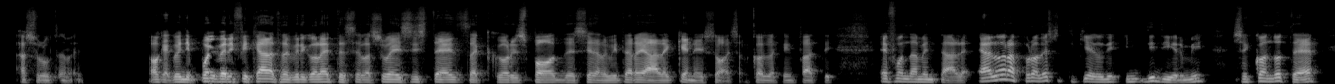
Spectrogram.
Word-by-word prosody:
Assolutamente. - - -8 0.7
Okay, - - +2
quindi 115 -1 +3
puoi 145 -1 +5
"verificare", 125 +1 +6
tra 120 0 0
virgolette, 115 +1 +2
se 115 +2 -7
la 105 - -2
sua 115 +1 +1
esistenza 110 -1 0
corrisponde 105 -1 -1
sia 105 +2 -3
nella 95 -1 -2
vita 100 +2 -2
reale, 95 -4 +4
che - - +2
ne 90 -2 -5
so, - - -5
e - - -9
so - - -16
cosa 95 -3 -5
che 95 - -12
infatti 90 0 -6 0.4
è 135 - -1
fondamentale. 120 -9 -3
E - - 0
allora 210 +4 +4
però 155 +1 -2
adesso 170 +2 -4
ti 120 - -21
chiedo 120 -1 -3
di, 120 0 -4
ehm 125 +1 -7
di 155 +6 -1
dirmi 120 +2 -3 0.2
secondo 145 +6 -1
te 105 - +1
115 Hz, 170 wpm, -27 LUFS, 105-130 Hz, 0.7 s, verificare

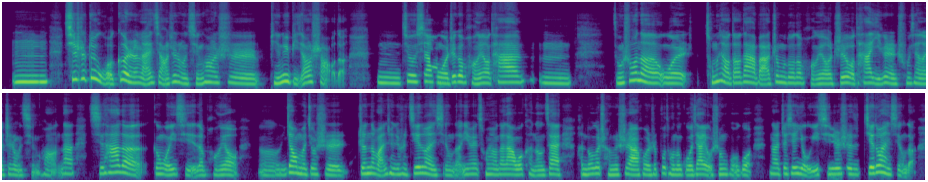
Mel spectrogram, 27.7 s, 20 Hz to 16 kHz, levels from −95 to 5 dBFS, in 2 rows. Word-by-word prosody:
嗯， 240 0 +5 0.2
其 325 +1 +3
实 360 +2 +3
对 370 +2 +4
我 195 - +1
个 305 - +5
人 215 -4 +4
来 185 +1 +2
讲， 215 -3 -2
这 245 +7 -1
种 195 -6 -2
情 180 0 -5
况 230 0 0
是 195 -6 -2
频 200 +1 0
率 260 +1 +7
比 185 -6 -6
较 220 +6 0
少 230 -1 -4
的。 - - -7 0.4
嗯， 205 -3 -2
就 250 +5 +1
像 245 +1 +2
我 195 -1 +3
这 230 +4 +2
个 240 0 +5
朋 200 -5 -3
友， 205 +1 +1
她， 230 +2 +2 0.3
嗯， 195 -4 -4 0.6
怎 195 - -6
么 200 - +2
说 285 +7 +2
呢？ 225 -8 +5
我 200 0 +1 0.5
从 235 +2 0
小 230 -6 +2
到 210 +1 0
大 230 -1 +3
吧， 180 - +2
这 235 - -5
么 220 -2 -2
多 205 -1 -1
的 200 0 -1
朋 175 -3 -8
友， 185 0 0
只 185 +3 -3
有 210 -3 +3
她 205 +3 +1
一 180 -3 -2
个 215 - 0
人 185 -2 0
出 200 - -9
现 195 -1 -4
了 180 0 -1
这 185 +2 -7
种 175 -2 -4
情 170 0 -9
况， 190 -1 -7
那 210 -1 -2 0.2
其 220 - -4
他 255 +3 +5
的 250 -4 +3
跟 210 0 -3
我 180 -2 0
一 190 - -1
起 190 -3 -5
的 170 0 -3
朋 175 +1 -8
友， 180 -2 -1 0.3
嗯， 170 +2 -8
要 250 -1 +6
么 210 -3 +1
就 200 +1 -3
是 175 -2 -2 0.2
真 215 +1 +1
的 220 - 0
完 165 -1 +1
全 220 -1 -2
就 195 - -3
是 200 -1 -4
阶 225 +6 +3
段 205 -6 +1
性 175 -1 -6
的， - - -7
因 195 - -4
为 205 0 -4
从 200 +1 -6
小 190 -1 -3
到 195 0 -2
大， 190 -1 +4
我 185 +1 +2
可 195 0 -9
能 170 +1 -3
在 190 +1 +2 0.2
很 190 - -4
多 200 +2 -1
个 220 - +2
城 180 -3 -3
市 205 +3 -5
啊， 180 -2 +7
或 185 +1 -4
者 - - 0
是 190 - -5
不 225 - -3
同 200 -4 -3
的 180 0 -1
国 175 -1 -1
家 195 +1 +3
有 175 - +1
生 195 0 -4
活 180 - -6
过， 180 +1 -2 0.2
那 210 -2 -2
这 210 +1 -3
些 220 +1 +1
友 200 -5 0
谊 160 - 0
其 200 +2 -2
实 205 0 +3
是 200 -2 -2
阶 225 +2 +5
段 260 -4 +5
性 185 -2 -6
的。 - - -6
200 Hz, 270 characters per minute, -22 LUFS, 185-225 Hz, 0.6 s, 率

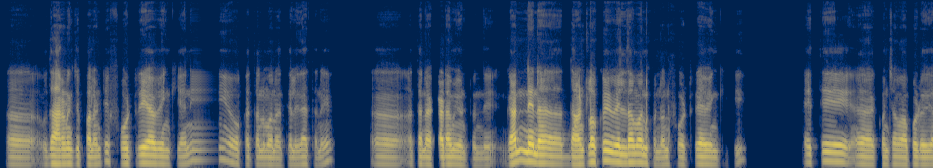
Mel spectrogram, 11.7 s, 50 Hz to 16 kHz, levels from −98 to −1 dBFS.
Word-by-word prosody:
ఆహ్, 110 -1 -6 0.2
ఉదాహరణకు 125 0 +2
చెప్పాలంటే 120 +5 -4
ఫోర్ట్రియా 130 +1 +2
వెంకీ 120 0 -5
అని 170 +6 -9 0.5
ఒకతను 115 -1 -9
మన 110 -1 -4
తెలుగతనే 115 +1 -8 0.6
ఆహ్, 115 -2 -7
అతనకాడమీ 120 0 -1
ఉంటుంది. 105 +1 -12 0.2
కానీ 170 +6 +6
నేను 140 -3 +8 0.4
దాంట్లోకి 145 +9 +3
వెళ్దామనుకున్నాను 135 -6 +3
ఫోర్ట్రియా 120 +1 -1
వెంకీకి 110 -1 -10 0.8
అయితే 140 +4 -4 0.4
ఆహ్, 115 -1 +1
కొంచెం 120 0 -6
అప్పుడు 115 0 -2
120 Hz, 115 wpm, -22 LUFS, 115-130 Hz, 0.8 s, నేను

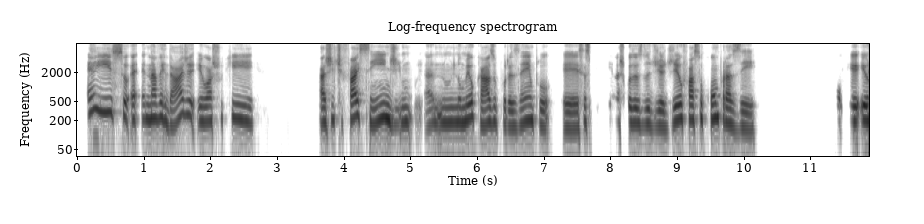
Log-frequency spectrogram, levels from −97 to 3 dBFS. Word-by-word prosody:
É 290 - -1
isso. 295 -6 +1
Eh 210 - -1
eh, 210 - -6
na 220 +1 +4
verdade, 225 +4 0
eu 195 0 0
acho 195 +2 -3
que, 215 -4 -2 1.0
a 185 - +3
gente 205 0 -4
faz 225 +6 +5
sim, 215 -1 +3
de 180 -2 -2
um 190 +2 -2 0.2
ah, 155 +3 -9
no 185 0 -1
no 185 0 +1
meu 215 +5 +4
caso, 180 -1 +1
por 170 -2 -7
exemplo, 170 +2 -1 0.2
eh, 145 -1 0
essas 185 +6 -2
pequenas 440 +4 -15
coisas 180 -2 0
do 175 +1 -2
dia 155 0 -1
a - - -3
dia, 175 +7 0
eu 215 - +6
faço 210 0 +2
com 215 +1 +3
prazer. 150 -9 0 1.2
Porque 195 -1 0
eu 205 -1 +8
195 Hz, 180 wpm, -25 LUFS, 175-220 Hz, 1.2 s, eu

